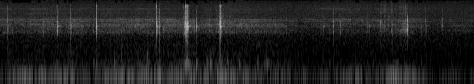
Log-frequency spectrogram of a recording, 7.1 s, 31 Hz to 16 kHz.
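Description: Identiti Krisis MX 24-inch BMX race bike riding a pumptrack: tyres rolling on asphalt with a low rumble and a hiss, broken by sharp rattling clicks from the bike, most of them around the middle and one near the end. The hiss drops away about halfway through and the sound grows quieter near the end.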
